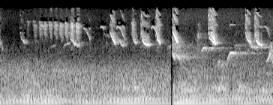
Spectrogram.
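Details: Wild turkey chicks in the Sierra foothills of California, USA: high, thin peeping notes, many sliding downward, given in irregular bursts with overlapping calls, over a steady low hum.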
